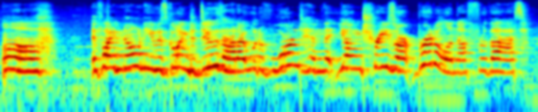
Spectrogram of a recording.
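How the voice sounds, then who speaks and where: A woman voices a kind-hearted teenage anime boy with a high voice in an anime fan roleplay audio drama. He speaks fairly quickly, politely and earnestly, explaining things gently and patiently, with faint music in the background.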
